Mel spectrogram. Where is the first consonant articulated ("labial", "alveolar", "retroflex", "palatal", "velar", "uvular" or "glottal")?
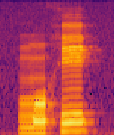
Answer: labial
